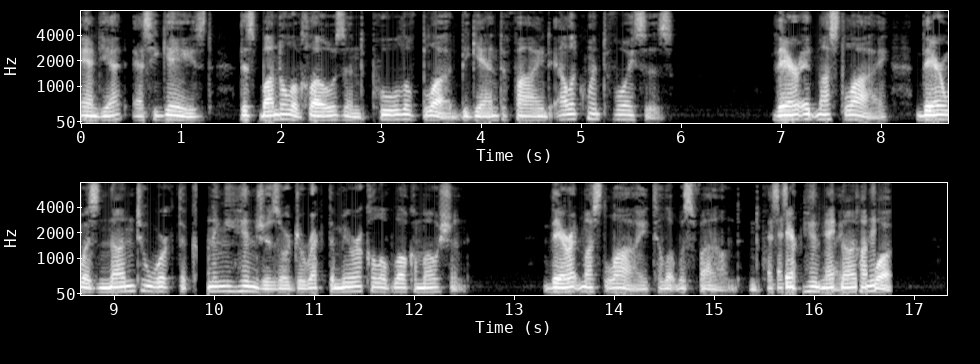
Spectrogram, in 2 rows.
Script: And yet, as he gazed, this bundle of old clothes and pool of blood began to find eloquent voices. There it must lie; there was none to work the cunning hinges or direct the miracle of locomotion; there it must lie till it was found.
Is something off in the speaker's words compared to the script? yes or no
yes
